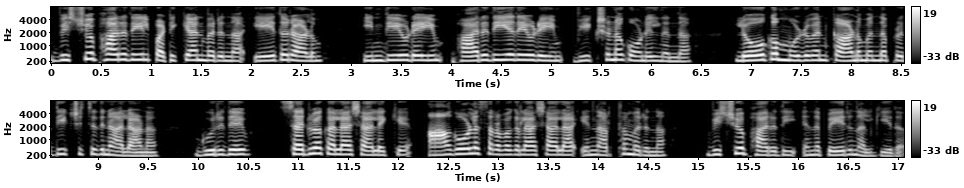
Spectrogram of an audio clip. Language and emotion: Malayalam, neutral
